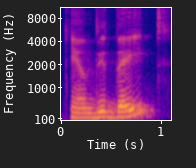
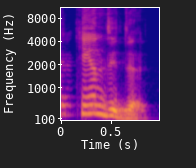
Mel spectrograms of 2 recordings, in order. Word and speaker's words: candidate: é candidato essa palavra você vai ouvir a pronúncia candidate com ate e vai ouvir também a pronúncia candidate com at nesse caso As duas pronúncias são corretas e são usadas pra mesma palavra sem nenhuma diferença de significado tá você qu falar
